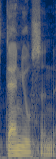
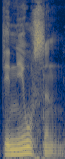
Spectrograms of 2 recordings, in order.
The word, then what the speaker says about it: Denilson: heard his name as danielson and uh uh but uh it was made clear to me afterwards it was then de nielsen or d nielsen yeah um is how it's to be pronounced and so we've got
